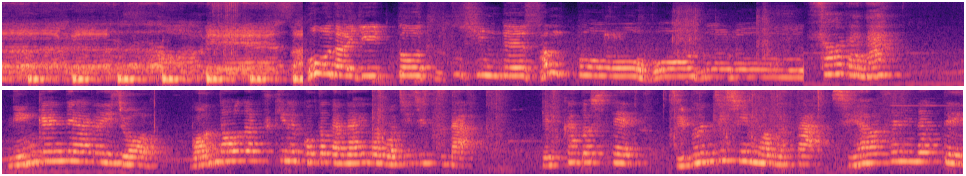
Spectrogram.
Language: Japanese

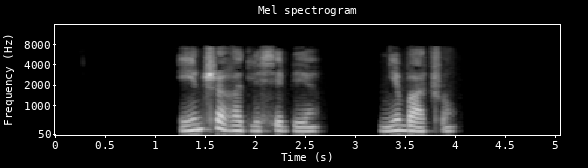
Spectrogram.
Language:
Belarusian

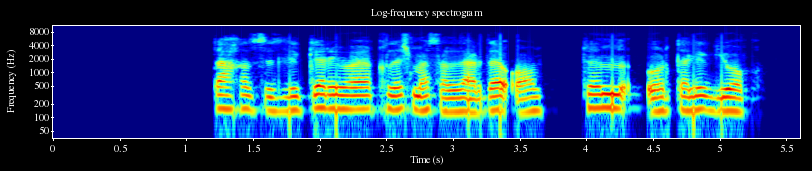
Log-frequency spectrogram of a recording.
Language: Uzbek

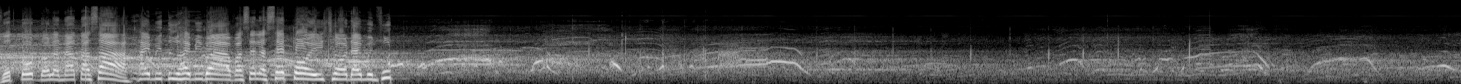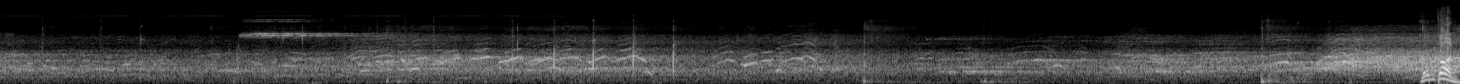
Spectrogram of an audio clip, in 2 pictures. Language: Vietnamese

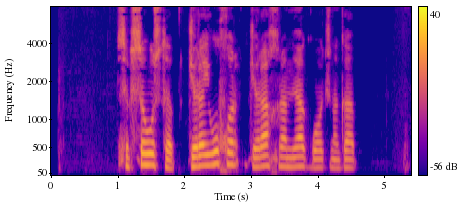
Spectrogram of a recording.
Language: Abkhazian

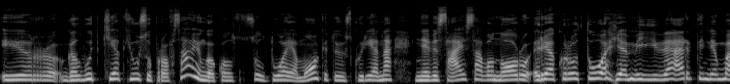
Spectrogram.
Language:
Lithuanian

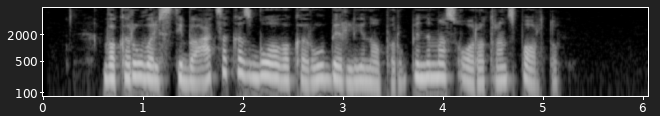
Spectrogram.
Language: Lithuanian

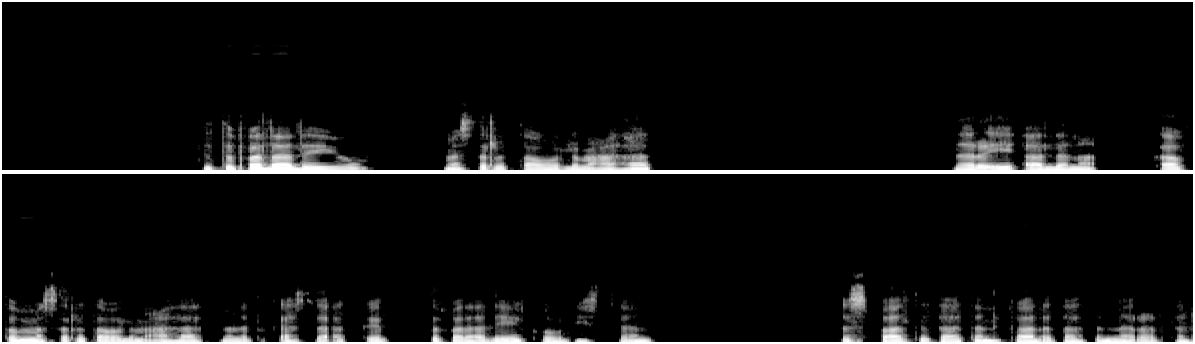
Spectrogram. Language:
Tigrinya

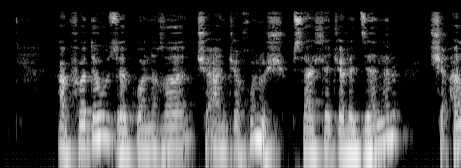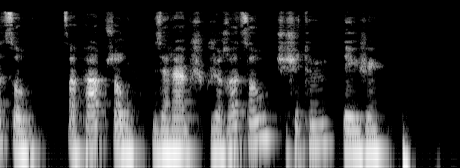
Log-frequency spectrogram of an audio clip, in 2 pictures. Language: Kabardian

